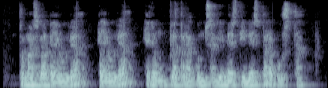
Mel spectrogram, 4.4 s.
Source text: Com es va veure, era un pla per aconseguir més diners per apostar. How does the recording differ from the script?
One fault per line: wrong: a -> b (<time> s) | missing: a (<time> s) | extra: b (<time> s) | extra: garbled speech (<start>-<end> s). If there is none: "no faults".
extra: veure (1.3 s)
